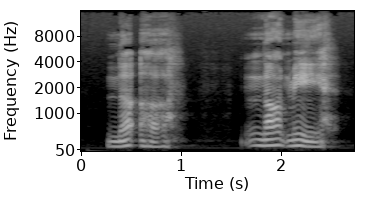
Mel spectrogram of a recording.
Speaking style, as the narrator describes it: he moans

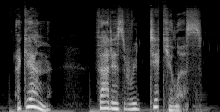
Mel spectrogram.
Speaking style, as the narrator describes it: Lucas sighed, clearly fed up

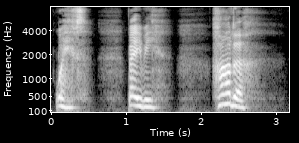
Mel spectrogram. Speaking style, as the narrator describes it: Nicole pleaded, her breath beginning to fall faster and shorter

